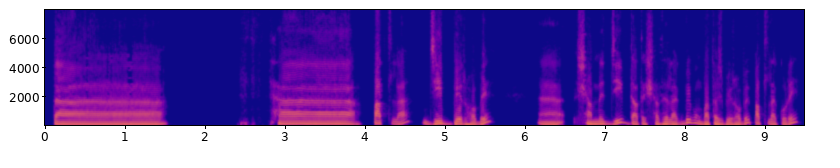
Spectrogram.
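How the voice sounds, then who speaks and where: A man's voice: a little high, breathy edge, no echo. Bengali man teaching Arabic letter sounds. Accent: Bangladeshi Bengali. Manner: sounds out each letter slowly and loudly, then explains. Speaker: Quran recitation teacher. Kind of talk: online class lesson. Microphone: video call.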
